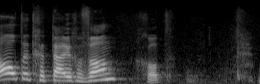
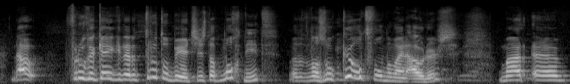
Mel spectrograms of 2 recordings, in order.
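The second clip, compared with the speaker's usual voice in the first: ordinary delivery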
